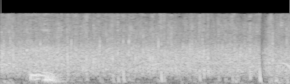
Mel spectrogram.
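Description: A steady burst of audience applause, dense overlapping claps at an even loudness throughout, with a few sharper individual claps standing out and faint voices mixed in.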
